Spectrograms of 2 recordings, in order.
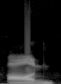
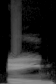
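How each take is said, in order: First: The name is said with the film's vowel. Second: The name is said with its usual vowel.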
